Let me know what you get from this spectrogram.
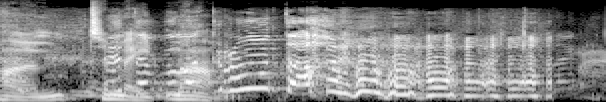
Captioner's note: laughs; speaks ukrainian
